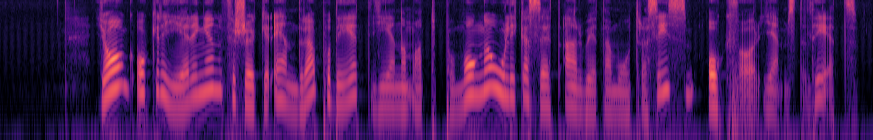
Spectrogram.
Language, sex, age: Swedish, female, 26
